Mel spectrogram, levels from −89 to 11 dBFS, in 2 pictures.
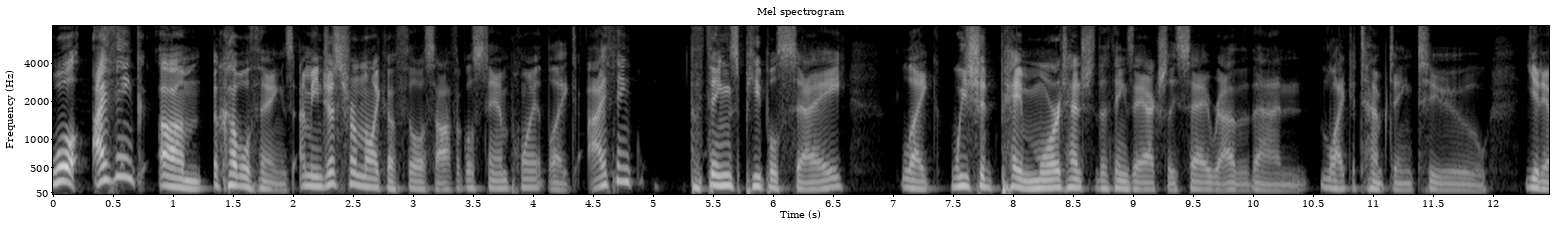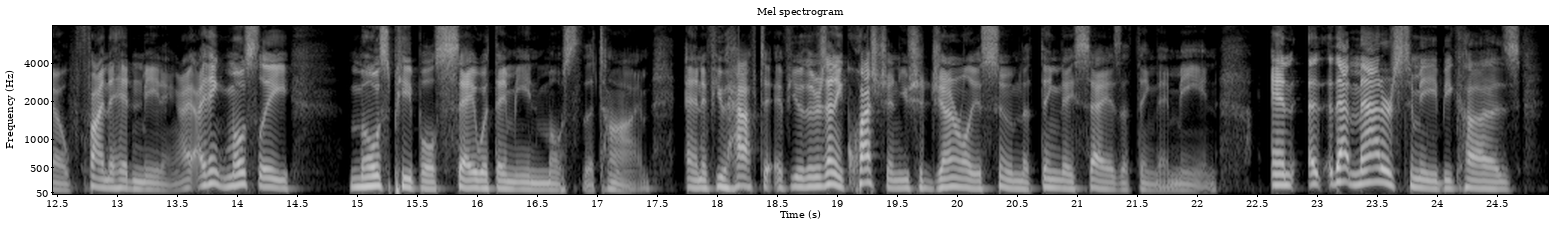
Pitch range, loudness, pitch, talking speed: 120-165 Hz, -21 LUFS, 140 Hz, 215 wpm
